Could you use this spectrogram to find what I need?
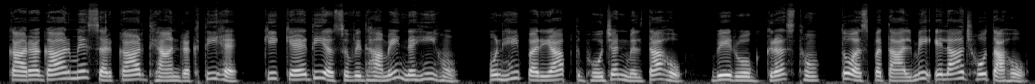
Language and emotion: Hindi, neutral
